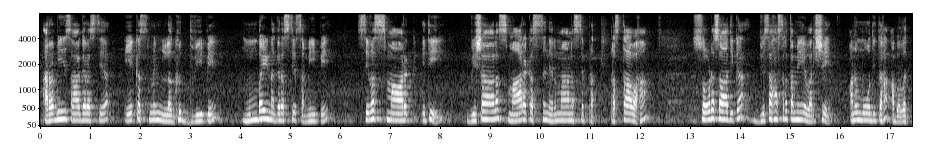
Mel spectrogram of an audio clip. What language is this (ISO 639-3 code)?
san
